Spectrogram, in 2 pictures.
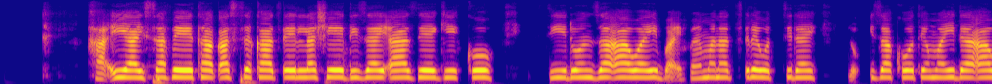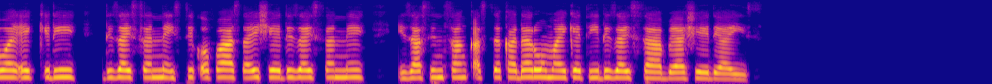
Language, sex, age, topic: Gamo, female, 18-24, government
